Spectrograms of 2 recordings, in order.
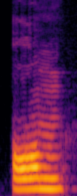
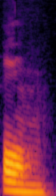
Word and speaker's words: Om: But usually it's translated in European language as O. And for this reason, you will see Om instead of Om. It's pronounced very, very close one to another. So for this reason, usually they just say Om. But if you are paying attention, it's an A-U which becomes like an O.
